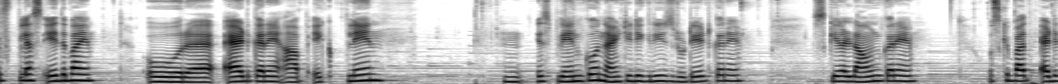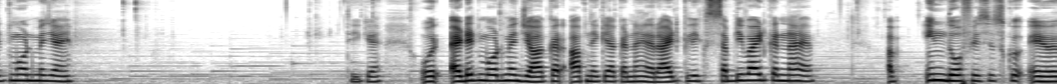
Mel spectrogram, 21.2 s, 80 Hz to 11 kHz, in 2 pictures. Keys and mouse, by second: 4.8 r, 4.9 x, 5.6 9, 5.8 0, 6.0 click, 7.1 drag, 7.4 s, 9.8 ctrl+click, 10.1 Tab, 10.5 KP_Decimal, 11.8 g, 11.9 x, 14.1 click, 14.6 ctrl+z, 15.5 Tab, 16.6-17.4 drag, 19.1 2, 19.4-19.9 middle drag.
